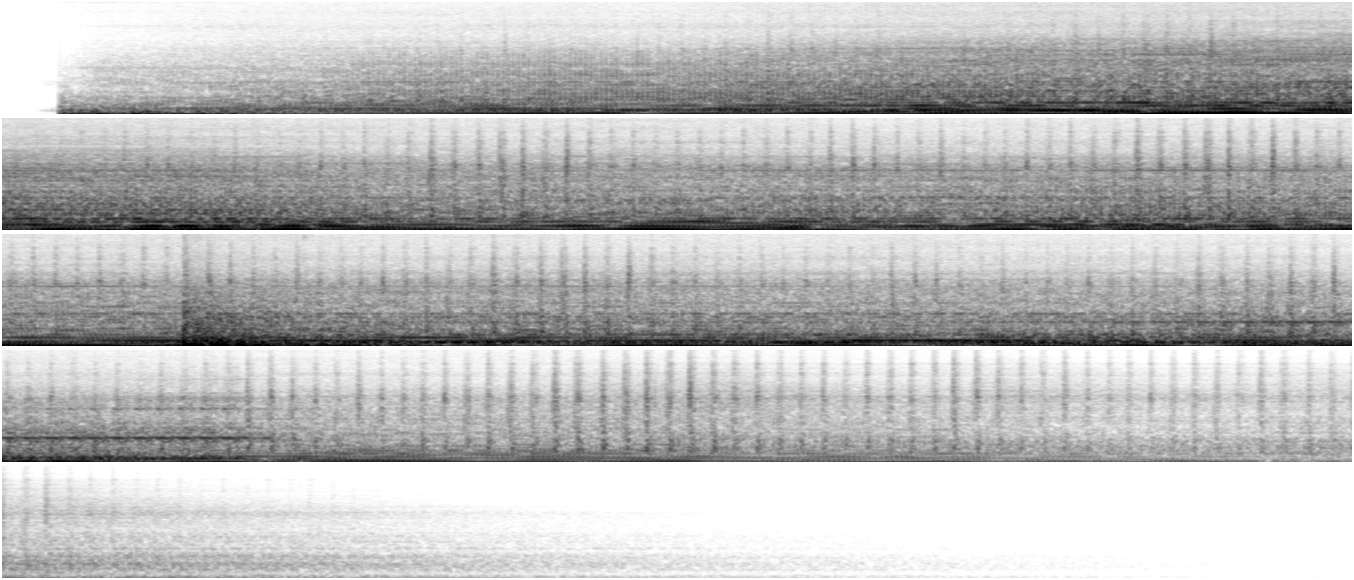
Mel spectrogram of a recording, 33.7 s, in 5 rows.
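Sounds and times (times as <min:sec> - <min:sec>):
tense stealth music: 0:00.3 - 0:25.6.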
